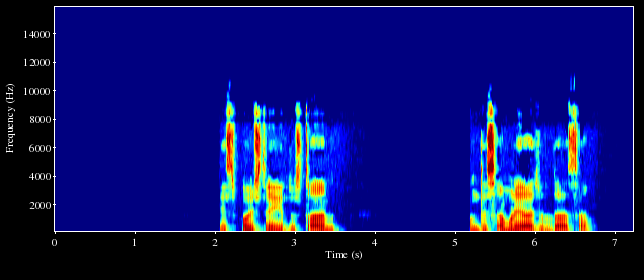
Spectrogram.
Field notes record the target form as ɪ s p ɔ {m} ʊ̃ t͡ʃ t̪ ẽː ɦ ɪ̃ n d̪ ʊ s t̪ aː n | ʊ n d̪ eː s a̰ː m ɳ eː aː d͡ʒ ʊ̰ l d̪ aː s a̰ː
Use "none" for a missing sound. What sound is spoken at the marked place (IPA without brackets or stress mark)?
none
